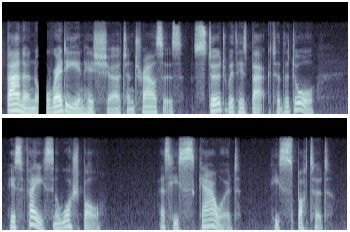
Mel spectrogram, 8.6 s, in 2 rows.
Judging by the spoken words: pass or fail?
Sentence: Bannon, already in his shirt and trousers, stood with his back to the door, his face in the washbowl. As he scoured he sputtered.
fail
